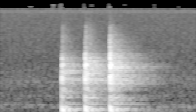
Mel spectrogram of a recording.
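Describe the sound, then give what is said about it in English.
Three quick, solid knocks on a door in an even rhythm, fairly loud, each thud ringing briefly before quiet returns; no one speaks. “Let me go open the door.”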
